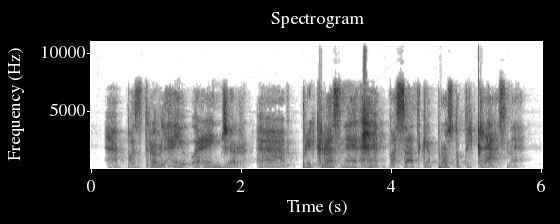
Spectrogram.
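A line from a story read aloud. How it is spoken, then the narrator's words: Hoarse mock-excited voice. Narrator (Russian): Голос у него захрипел, он тщетно пытался имитировать возбужденную туристку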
